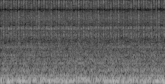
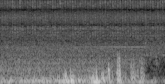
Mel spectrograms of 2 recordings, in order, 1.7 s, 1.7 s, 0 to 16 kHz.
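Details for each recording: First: 2015 Ford F-250 (6.4L in title), no fault codes but misfire-like stumble and power loss on hills: light irregular clicking over steady idle from the electronic throttle body, suspected worn internal gears; replaced with a new unit. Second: 2015 Ford F-250 6.4L after the electronic throttle body was replaced: low, even idle, the earlier clicking and vibration gone, clean acceleration; normal idle.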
